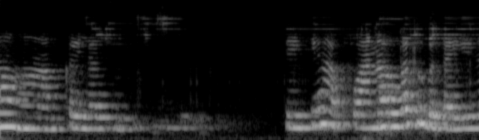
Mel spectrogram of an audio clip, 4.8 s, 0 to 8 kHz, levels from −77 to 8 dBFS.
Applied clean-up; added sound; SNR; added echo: neural separator model SepFormer DNS4.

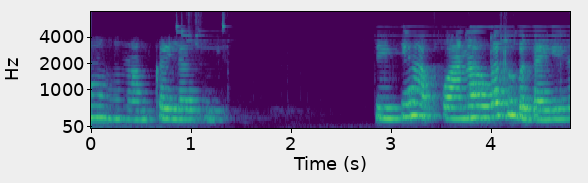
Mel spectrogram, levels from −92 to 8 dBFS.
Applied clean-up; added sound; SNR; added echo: neural mask model DeepFilterNet 3.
